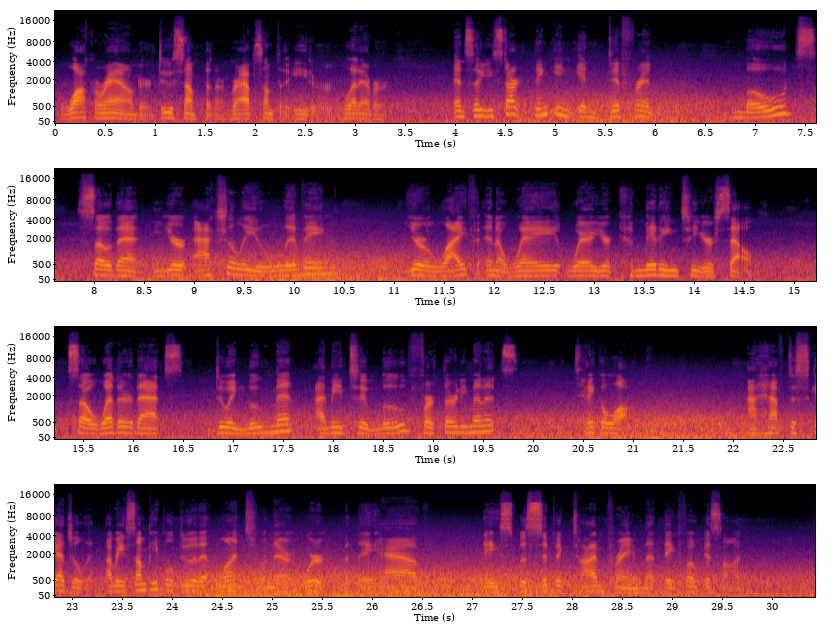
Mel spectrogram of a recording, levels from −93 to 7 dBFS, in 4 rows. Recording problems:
wind noise on the microphone; heavy; 7 dB below the speech
background chatter; faint; throughout; 3 voices, 25 dB below the speech

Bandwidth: 18 kHz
